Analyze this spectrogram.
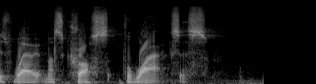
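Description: A man speaks calmly and clearly into a nearby microphone.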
